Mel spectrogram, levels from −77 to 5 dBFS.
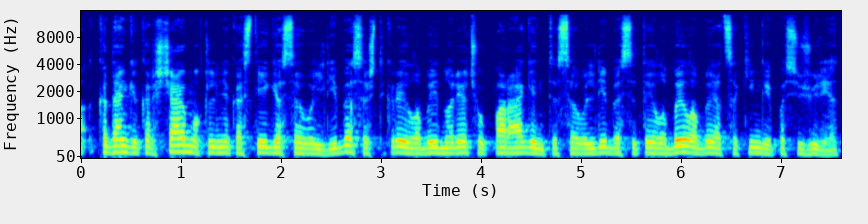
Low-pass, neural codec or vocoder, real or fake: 14.4 kHz; none; real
